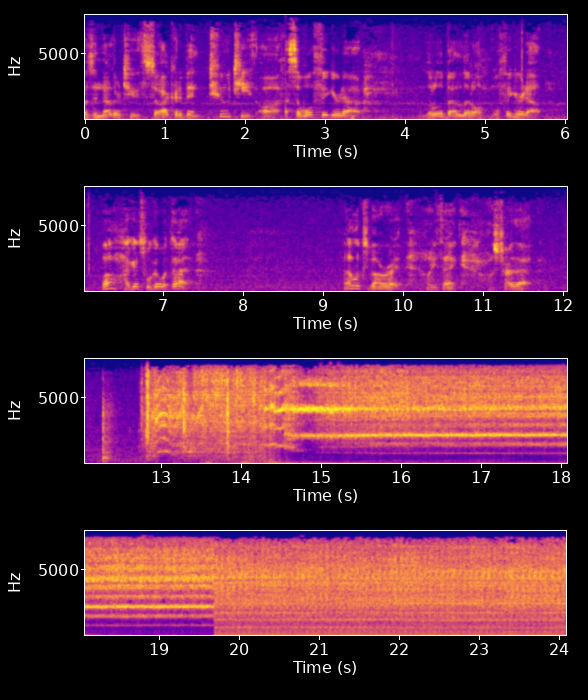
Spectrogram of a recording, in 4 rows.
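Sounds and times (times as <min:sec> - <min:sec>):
high-pitched pulley squeal: 0:13.3 - 0:19.7
car engine idling: 0:15.4 - 0:24.0.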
